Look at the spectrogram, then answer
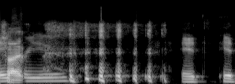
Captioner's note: laughs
